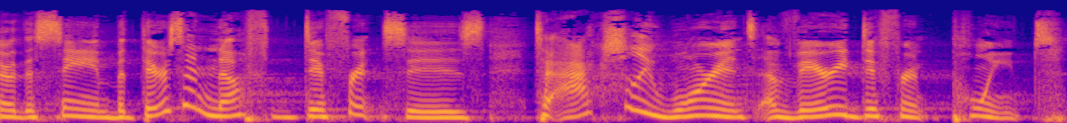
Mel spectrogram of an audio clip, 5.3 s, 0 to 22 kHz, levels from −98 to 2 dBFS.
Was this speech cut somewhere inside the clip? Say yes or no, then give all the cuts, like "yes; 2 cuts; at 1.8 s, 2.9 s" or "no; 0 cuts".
no; 0 cuts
